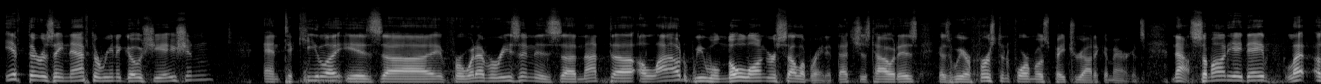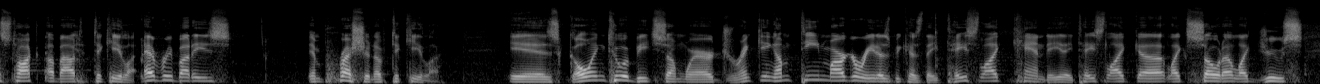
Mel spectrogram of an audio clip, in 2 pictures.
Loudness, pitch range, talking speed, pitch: -29 LUFS, 125-170 Hz, 160 wpm, 145 Hz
